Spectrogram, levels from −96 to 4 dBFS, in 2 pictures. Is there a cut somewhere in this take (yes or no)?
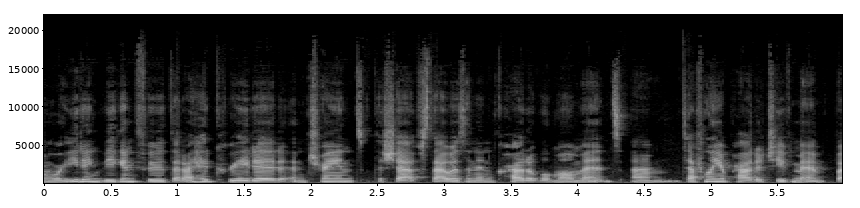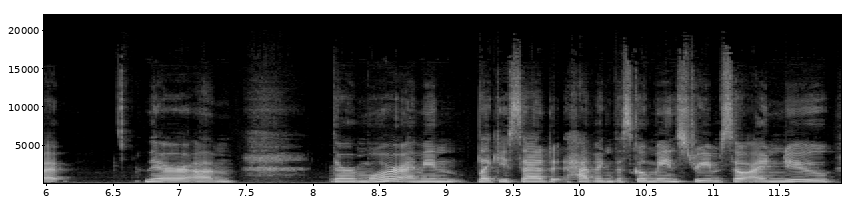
yes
